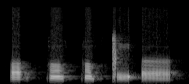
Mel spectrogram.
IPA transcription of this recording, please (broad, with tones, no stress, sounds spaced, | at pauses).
ɔ˨ ɡ kː ɔ̃˧ kː ɔ̃˧ p ǀ i˨ ʔ ɤ˨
